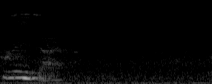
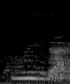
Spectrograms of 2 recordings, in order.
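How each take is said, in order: First: Whispered on the breath out; breathy exhale cue. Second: Said in the usual way. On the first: Shown as a demonstration. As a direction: let the words ride out on the exhale. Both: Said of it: "instructor cueing an exhale".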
